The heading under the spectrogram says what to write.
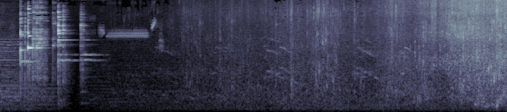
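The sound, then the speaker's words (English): A bright burst of glasses clinking together in a toast at the start, a few sharp chimes with a ringing tone, followed by a low wash of murmuring and rising ambient noise. “A toast to Turner. To Turner!”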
